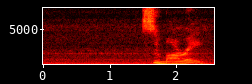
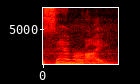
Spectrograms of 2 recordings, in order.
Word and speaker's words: samurai: I was using um, sumare. I think I said sumare. It's a samurai.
